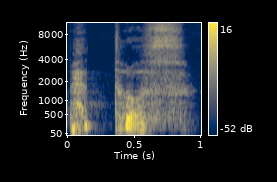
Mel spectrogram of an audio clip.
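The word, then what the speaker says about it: Πέτρος: 베드로 우리가 우리말로는 이름을 베드로 발음을 베드로 이렇게 하는데 그리스식으로 그러니까 헬라어로서는 베트로스가 됩니다. 페트로스 반석은 뭐라 하느냐?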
